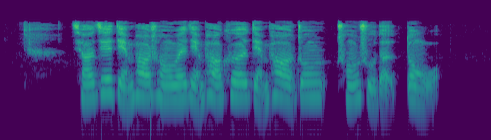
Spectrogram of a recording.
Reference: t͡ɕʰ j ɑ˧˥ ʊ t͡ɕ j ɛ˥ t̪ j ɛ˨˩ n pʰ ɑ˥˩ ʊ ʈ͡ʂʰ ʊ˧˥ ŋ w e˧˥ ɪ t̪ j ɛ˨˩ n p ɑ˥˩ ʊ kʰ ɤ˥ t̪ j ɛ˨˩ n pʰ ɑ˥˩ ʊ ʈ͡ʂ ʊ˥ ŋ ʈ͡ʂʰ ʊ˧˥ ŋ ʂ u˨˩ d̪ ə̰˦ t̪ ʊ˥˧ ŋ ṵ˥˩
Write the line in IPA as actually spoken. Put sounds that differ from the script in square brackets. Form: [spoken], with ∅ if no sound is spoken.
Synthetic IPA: t͡ɕʰ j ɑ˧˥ ʊ t͡ɕ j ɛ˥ t̪ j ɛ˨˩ n pʰ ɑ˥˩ ʊ ʈ͡ʂʰ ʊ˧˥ ŋ w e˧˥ ɪ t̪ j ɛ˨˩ n [pʰ] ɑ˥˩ ʊ kʰ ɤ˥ t̪ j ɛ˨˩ n pʰ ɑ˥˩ ʊ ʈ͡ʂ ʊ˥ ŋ ʈ͡ʂʰ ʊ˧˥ ŋ ʂ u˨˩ d̪ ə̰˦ t̪ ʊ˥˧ ŋ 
